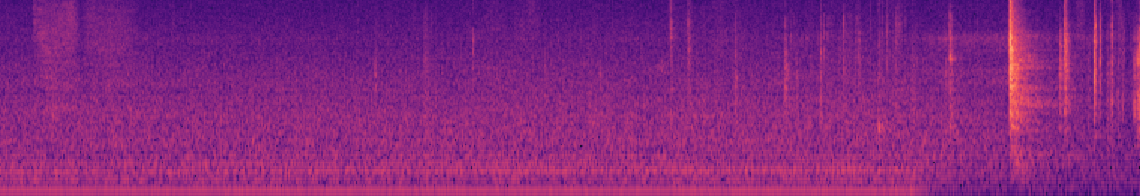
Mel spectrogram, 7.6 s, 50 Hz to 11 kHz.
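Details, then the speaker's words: Vintage General Electric 3-speed reversible box fan, heard from the back during a run-up: steady low hum with even overtones, no rattle, scrape or wobble, then winds off. Normal running. "but let me turn it around I'll give you a run up from the back because it has some pretty cool startup sounds"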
